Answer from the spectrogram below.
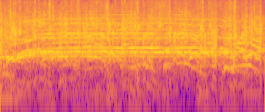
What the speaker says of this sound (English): give them a round of applause, guys.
